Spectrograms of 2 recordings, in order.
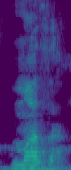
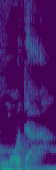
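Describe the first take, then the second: First: The middle consonant is a soft th sound. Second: The middle consonant is a hard d sound. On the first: The speaker calls it right. "M O T H E R is mother" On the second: The speaker calls it wrong. "not mother. Mother is to kill somebody"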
